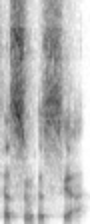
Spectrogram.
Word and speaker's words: YCHYFUS: YCHYFUS.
